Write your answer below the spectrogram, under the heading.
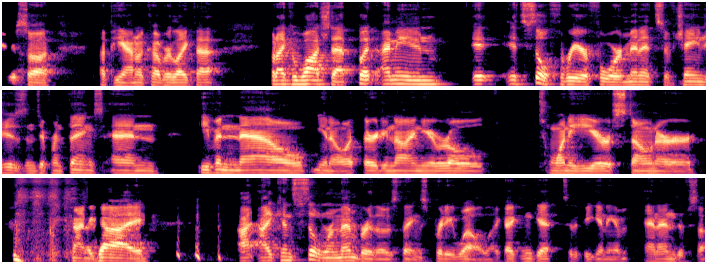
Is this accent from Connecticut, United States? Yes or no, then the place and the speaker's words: no; Bergen County, New Jersey, United States; Bergen County, where I grew up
